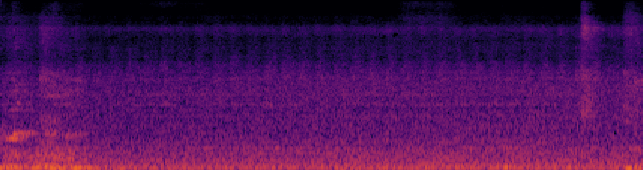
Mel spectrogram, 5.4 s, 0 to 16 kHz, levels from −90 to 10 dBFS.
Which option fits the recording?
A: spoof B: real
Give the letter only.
A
